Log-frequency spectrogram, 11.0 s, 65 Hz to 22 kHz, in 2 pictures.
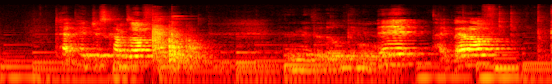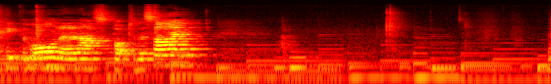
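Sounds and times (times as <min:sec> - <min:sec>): acoustic guitar music: 0:06.6 - 0:11.0.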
